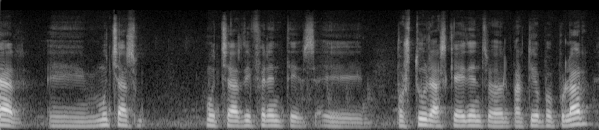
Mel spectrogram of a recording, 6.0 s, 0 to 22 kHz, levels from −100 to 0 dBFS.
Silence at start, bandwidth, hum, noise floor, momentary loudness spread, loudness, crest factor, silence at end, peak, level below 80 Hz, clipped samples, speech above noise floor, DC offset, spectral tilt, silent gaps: 0 s; 14.5 kHz; none; -54 dBFS; 15 LU; -28 LUFS; 20 dB; 0.05 s; -8 dBFS; -76 dBFS; under 0.1%; 26 dB; under 0.1%; -5.5 dB/octave; none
